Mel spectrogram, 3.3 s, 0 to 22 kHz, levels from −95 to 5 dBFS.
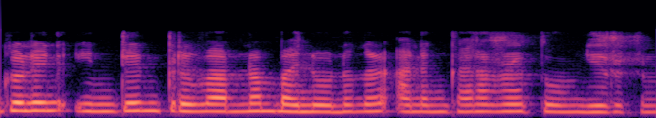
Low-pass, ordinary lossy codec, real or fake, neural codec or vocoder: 7.2 kHz; none; fake; autoencoder, 22.05 kHz, a latent of 192 numbers a frame, VITS, trained on one speaker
